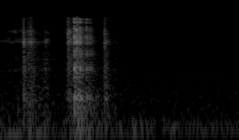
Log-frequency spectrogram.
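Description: Scissors snipping through knitting yarn: a faint click, then a louder sharp snip a little under a second in.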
